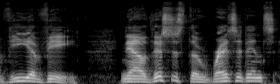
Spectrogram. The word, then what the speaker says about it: Villa Vie: Now, I really think this should be called the Villa V because it's spelled V-I-L-L-A, but they call it Via V.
